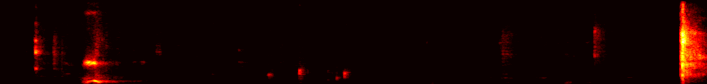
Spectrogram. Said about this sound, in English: Let me take a little sip on this.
